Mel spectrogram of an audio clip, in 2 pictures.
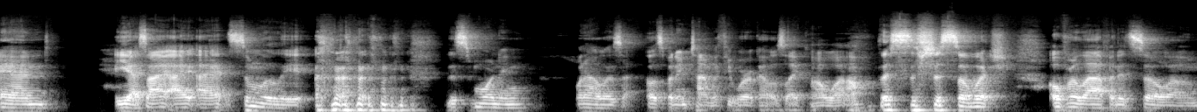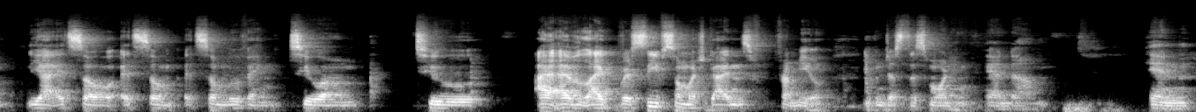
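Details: Adult man who describes himself as a person who stutters, speech showing repetitions and blocks; stuttering.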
